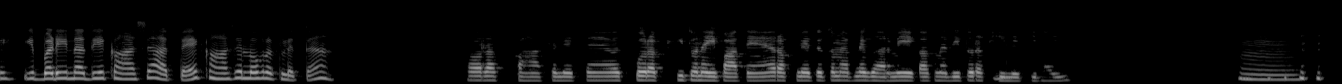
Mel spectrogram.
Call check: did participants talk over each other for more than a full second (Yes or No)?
No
